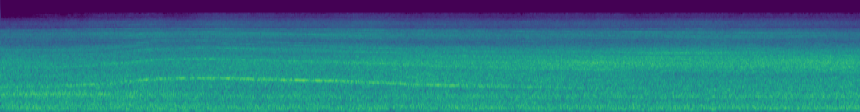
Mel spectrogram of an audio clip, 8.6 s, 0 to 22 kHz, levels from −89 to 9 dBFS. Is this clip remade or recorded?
recorded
